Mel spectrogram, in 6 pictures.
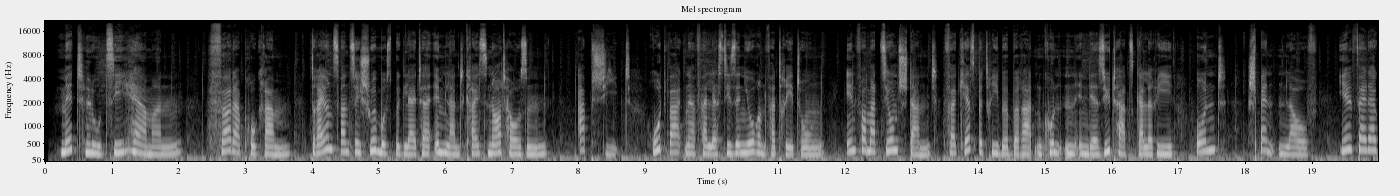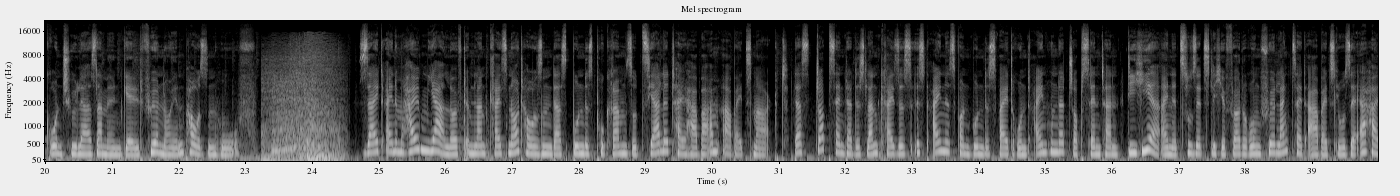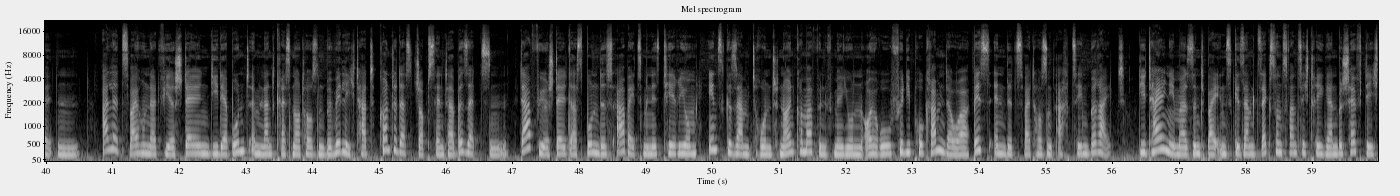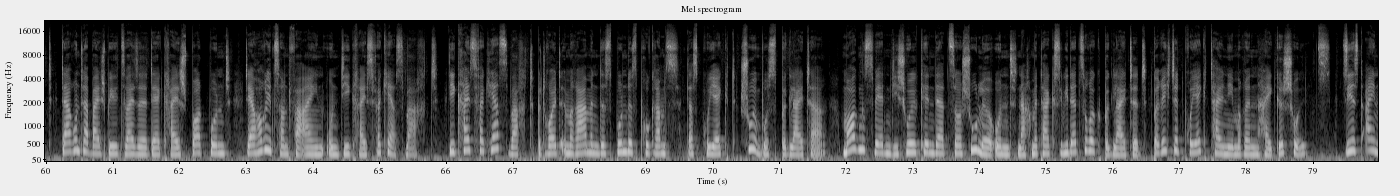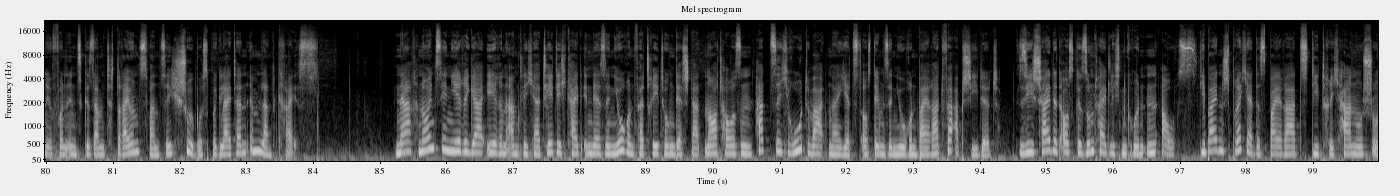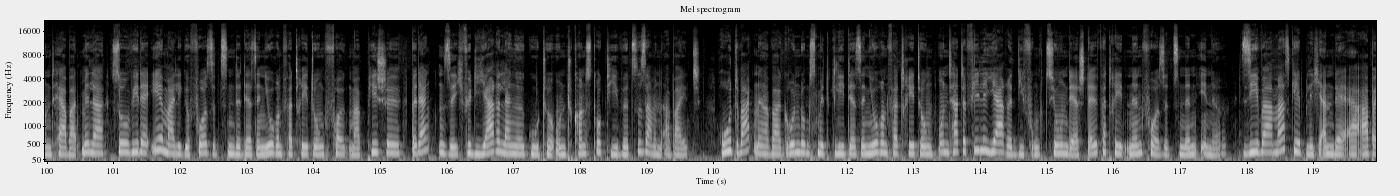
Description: Mo, 17:00 Uhr 02.05.2016 Neues von Radio ENNO „Fazit des Tages“ Seit Jahren kooperieren die Nordthüringer Online-Zeitungen und das Nordhäuser Bürgerradio ENNO. Die tägliche Nachrichtensendung ist jetzt hier zu hören.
